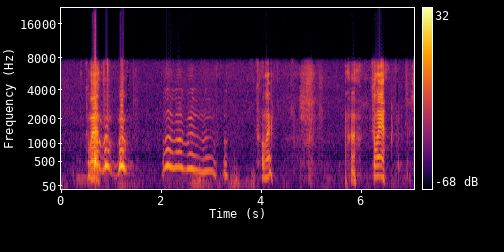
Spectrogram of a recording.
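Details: Boxer dog guarding a car as a living car alarm: two quick barks, a drawn-out falling whine, then a scatter of short yips and barks.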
